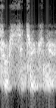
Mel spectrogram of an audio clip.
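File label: tank damaged, mood low, Polish speech; War Thunder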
